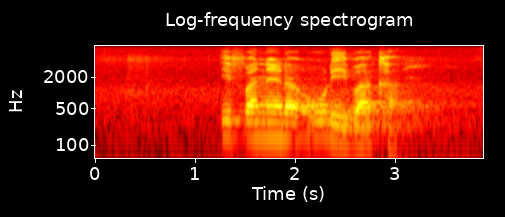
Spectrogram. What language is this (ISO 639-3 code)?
ven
